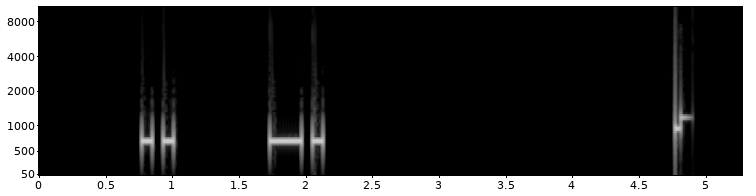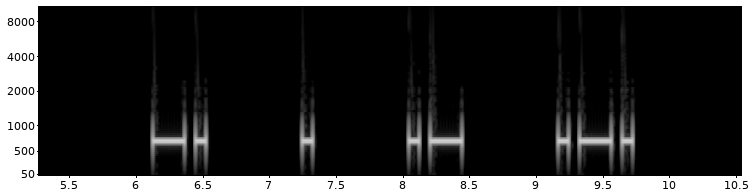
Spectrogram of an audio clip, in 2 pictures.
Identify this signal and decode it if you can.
Morse code, heard as a keyed tone, about 15 wpm, spaced as for 9 wpm, 700 Hz. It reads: IN NEAR
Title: 3x Character Spacing - Top 300 Words - 15wpm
